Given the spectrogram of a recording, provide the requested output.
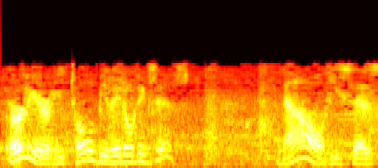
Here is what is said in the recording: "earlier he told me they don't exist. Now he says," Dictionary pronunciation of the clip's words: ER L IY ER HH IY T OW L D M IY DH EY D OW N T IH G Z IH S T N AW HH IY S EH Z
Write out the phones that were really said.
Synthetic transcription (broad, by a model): ER L IY ER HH IY T OW L D M IY DH EY D OW N T IH G Z IH S T N AW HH IY S EH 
